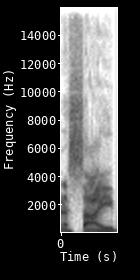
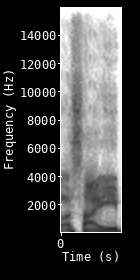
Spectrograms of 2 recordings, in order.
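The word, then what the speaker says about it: açaí: There's like a little accent on the sea. I think it's acai.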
